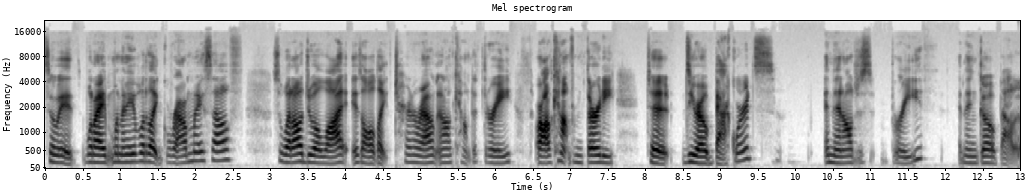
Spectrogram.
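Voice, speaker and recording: On a very clean recording with a silent background, a woman with a Tennessee accent speaks at a moderate pace. She leaves long, frequent pauses, and her pitch varies in an ordinary way. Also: medium pitch for a woman. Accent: Southern US (Tennessee). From US South, Franklin, Tennessee. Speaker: car accident and brain injury survivor. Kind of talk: testimony.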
